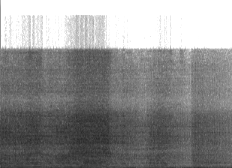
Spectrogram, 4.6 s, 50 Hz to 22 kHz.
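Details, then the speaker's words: Hero Splendor Plus 2019 after piston and valve work for an engine noise: crisp single-cylinder buzz climbs and falls cleanly through quick throttle blips with no knocks or rattles; the engine now sounds healthy. "तो bike के engine में कुछ भी problem नहीं है बिल्कुल slow के अंदर स्टार्ट है बाइक"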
